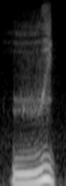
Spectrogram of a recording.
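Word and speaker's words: huit: So remember in French this ash letter here. Okay. Uh doesn't exist phonetically. So we we don't really pronounce it. Okay. So if you listen carefully, you will only listen or hear this vowels at the beginning of the word. Vit.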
